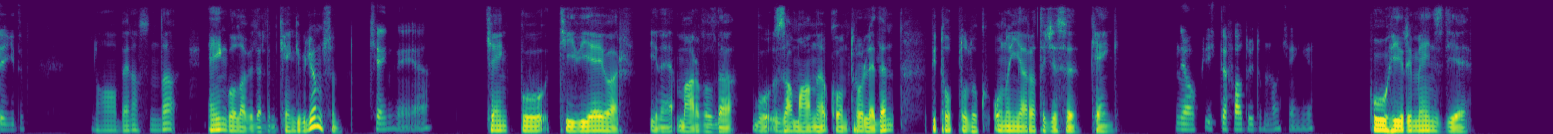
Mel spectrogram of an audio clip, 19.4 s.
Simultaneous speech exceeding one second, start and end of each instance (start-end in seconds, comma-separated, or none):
none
